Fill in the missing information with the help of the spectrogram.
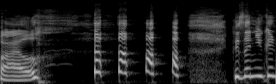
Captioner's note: laughing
